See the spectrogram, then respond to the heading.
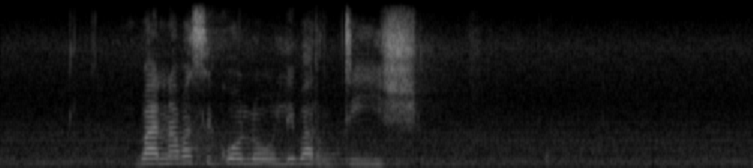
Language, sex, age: Northern Sotho, female, 20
